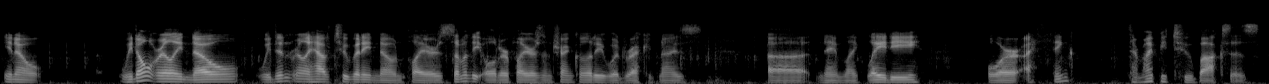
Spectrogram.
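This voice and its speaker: Deep-voiced man on a dull mic. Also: fairly even intonation, a little slow, pushed and bright, smooth. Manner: thoughtful, talks through his picks. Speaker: podcast co-host. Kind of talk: casual esports analysis.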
